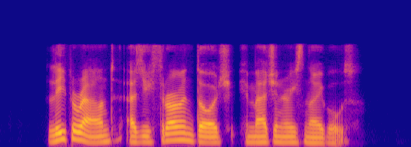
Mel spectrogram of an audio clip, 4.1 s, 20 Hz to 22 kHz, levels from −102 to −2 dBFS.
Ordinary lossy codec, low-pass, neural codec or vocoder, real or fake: MP3, 64 kbps; 7.2 kHz; autoencoder, 48 kHz, 32 numbers a frame, DAC-VAE, trained on Japanese speech; fake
